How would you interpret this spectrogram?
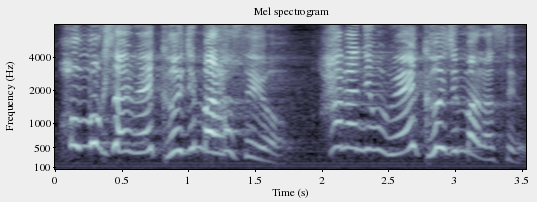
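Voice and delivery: high, loud, slow sobbing outcry; lying on the beach crying out to God; wailing cry. Retold or imitated. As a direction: howl it at heaven, heartbroken. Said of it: "이러면서 울고불고 난리가 난 거예요".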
